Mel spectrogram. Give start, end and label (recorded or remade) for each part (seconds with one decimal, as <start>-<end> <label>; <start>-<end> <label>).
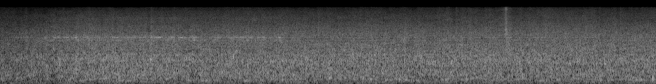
0.0-6.6 remade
